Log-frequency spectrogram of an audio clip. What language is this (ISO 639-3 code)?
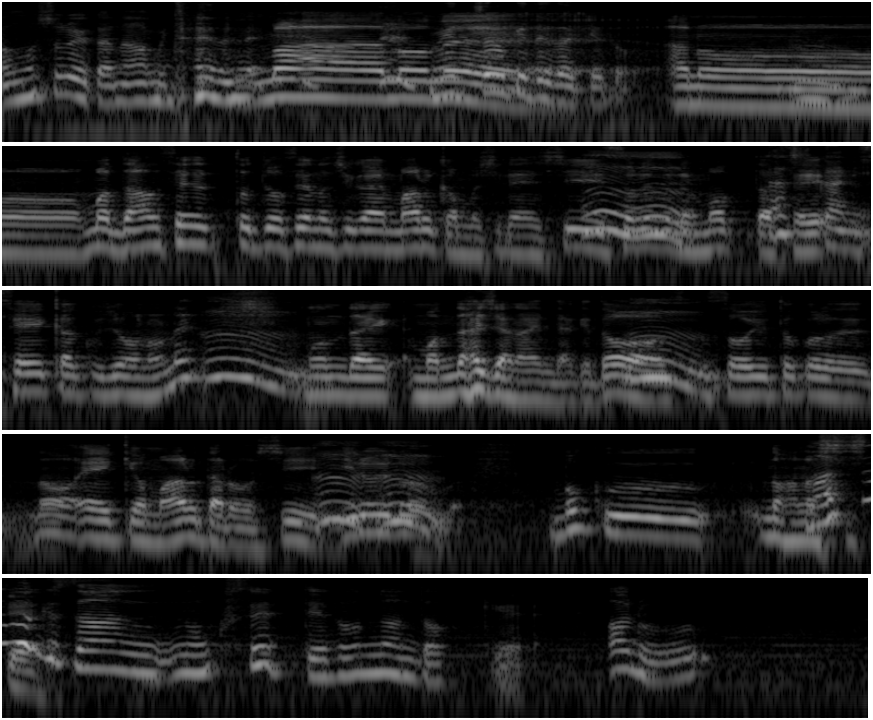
jpn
